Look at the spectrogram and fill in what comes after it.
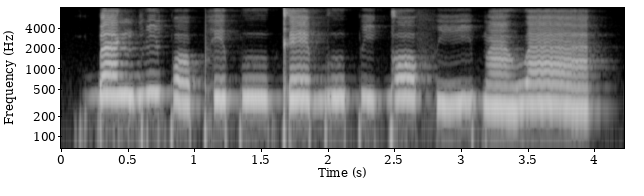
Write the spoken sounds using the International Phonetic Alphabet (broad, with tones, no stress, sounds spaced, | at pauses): ɡ͡b a˦ ŋ b ĩ˦ p ɔ˨ pʰ ɪ˦ p uː˦ kʼ ɛ˦ b u˦ p i˦ ɡ ɔ˦ f iː˨˦ b ã˨ w a˦˨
